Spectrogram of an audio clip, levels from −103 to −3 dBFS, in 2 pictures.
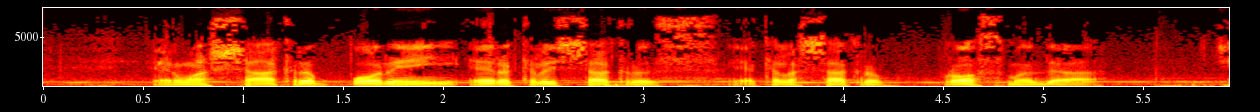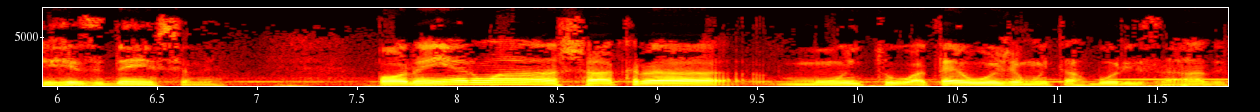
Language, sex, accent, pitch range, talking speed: Portuguese, male, Brazilian, 105-165 Hz, 125 wpm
